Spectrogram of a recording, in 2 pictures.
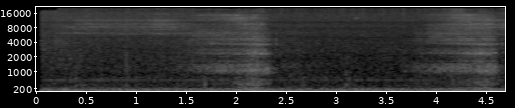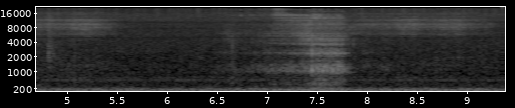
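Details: Dog snoring in the dark: three rough, noisy rasping snoring breaths over about nine seconds, over steady low background rumble.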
